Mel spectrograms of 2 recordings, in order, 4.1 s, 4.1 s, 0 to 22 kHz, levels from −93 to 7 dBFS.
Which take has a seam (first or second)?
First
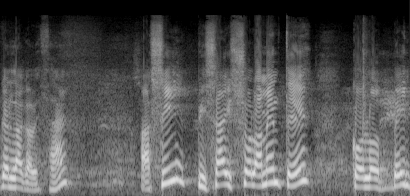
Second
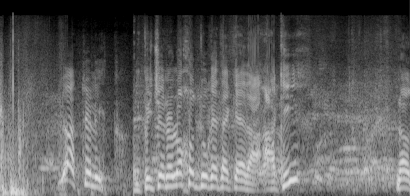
second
